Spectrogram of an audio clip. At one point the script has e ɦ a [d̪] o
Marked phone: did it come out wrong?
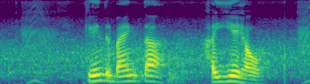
yes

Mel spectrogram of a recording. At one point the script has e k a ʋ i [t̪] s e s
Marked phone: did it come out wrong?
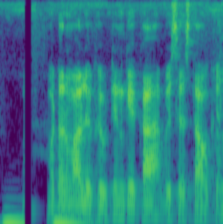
yes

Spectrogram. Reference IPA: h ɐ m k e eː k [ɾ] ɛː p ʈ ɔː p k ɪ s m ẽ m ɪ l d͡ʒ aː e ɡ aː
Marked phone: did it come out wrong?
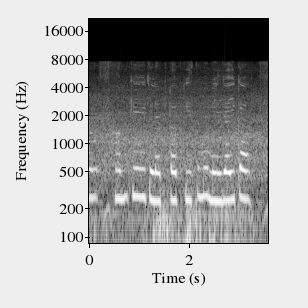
yes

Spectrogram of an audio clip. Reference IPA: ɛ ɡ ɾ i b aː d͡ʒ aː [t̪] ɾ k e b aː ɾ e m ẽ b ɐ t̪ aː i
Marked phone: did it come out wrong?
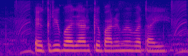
yes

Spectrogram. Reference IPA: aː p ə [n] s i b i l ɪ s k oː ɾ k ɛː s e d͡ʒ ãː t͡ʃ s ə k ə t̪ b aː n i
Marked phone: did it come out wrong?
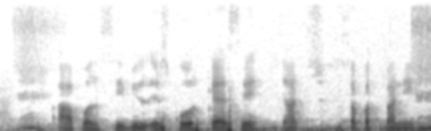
no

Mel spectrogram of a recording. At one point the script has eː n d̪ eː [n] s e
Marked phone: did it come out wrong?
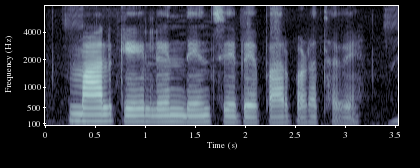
no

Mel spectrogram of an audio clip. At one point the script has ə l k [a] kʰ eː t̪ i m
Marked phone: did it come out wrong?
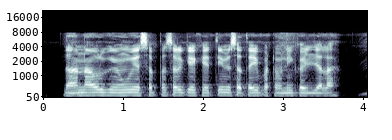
yes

